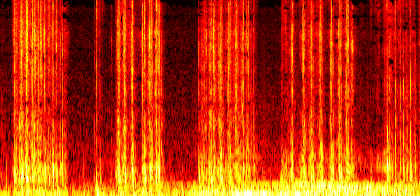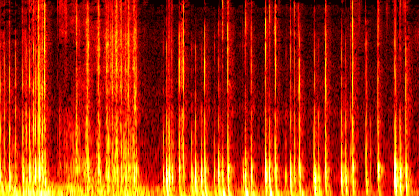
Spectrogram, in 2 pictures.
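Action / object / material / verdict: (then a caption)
scrape / rubber sneaker sole / rubber / none. Long fingernails scratch and tap along the deep ridges of a solid, brown gum-rubber outsole on a canvas sneaker held up close. Dry, rasping scratch strokes come in bursts for about six seconds over a low, rumbling undertone, then give way to a quick run of short, crisp taps and ticks.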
